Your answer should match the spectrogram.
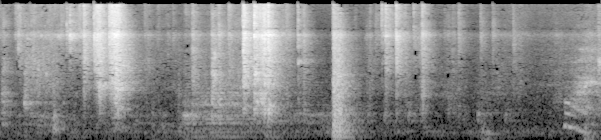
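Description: Packing tape being pulled off its roll in several short rasping bursts, with a sharp knock a little past three seconds in.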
